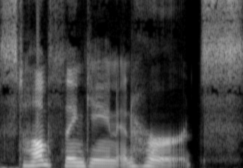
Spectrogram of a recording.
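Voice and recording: Putting on a character voice, a woman mumbles at a very slow pace in a low, bright, sharp tone with big pitch swings, on a very clean recording with a silent background.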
